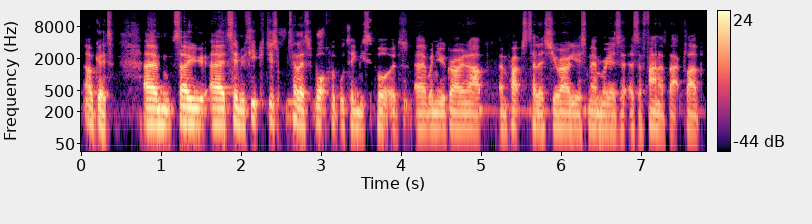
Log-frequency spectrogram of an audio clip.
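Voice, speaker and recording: A man's voice: on the low side, steady tone, quick pace, slight background noise. A man hosting a podcast conversationally, asking polite, rambling questions. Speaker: podcast host.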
